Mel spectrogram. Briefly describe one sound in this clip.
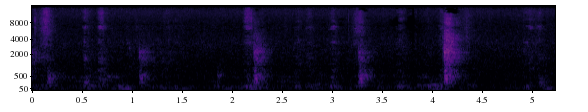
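A pen scratches across paper in short strokes.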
